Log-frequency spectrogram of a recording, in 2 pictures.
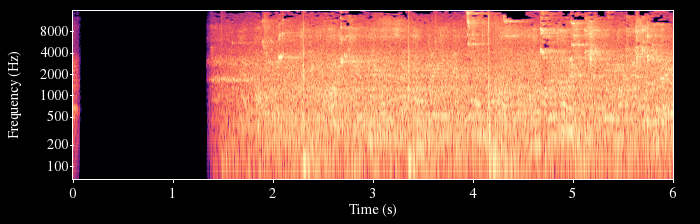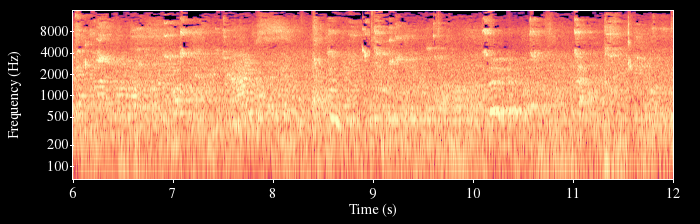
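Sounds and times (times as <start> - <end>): basketball bouncing on court: 1.4 - 5.3.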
